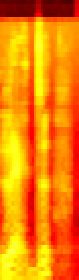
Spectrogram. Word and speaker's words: Lead: Page riprese il nome ma cambiò Lead, che si pronuncia comunque Led, proprio con Led, L-E-D, per evitare problemi di pronuncia, perché Lead, così come è scritto, può essere anche letto Lead, e vuol dire, insomma, comando, guidare.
